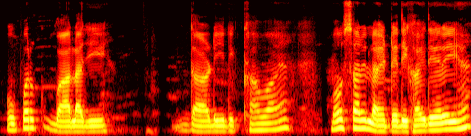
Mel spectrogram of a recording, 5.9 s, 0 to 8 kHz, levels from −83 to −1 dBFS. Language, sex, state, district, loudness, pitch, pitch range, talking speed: Hindi, male, Uttar Pradesh, Saharanpur, -16 LUFS, 135 Hz, 120-165 Hz, 130 wpm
